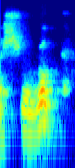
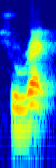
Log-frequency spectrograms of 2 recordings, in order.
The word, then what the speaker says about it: shuruk: okay so this is what you call the shuruk okay sure like i mentioned just now it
